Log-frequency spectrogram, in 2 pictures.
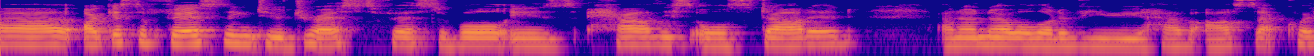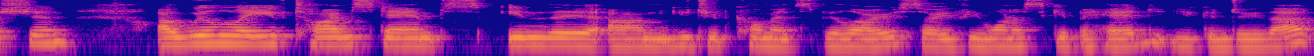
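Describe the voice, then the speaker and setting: On a very clean recording with a silent background, a woman with an Australian accent speaks at a moderate pace in a fairly low pitch, with a dark, mellow tone and fairly even intonation. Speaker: vlogger telling personal story. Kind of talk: personal testimony. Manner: halting, many fillers.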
